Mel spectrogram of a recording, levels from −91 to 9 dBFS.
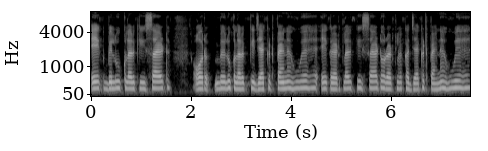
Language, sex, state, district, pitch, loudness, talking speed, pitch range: Hindi, female, Chhattisgarh, Bilaspur, 185 Hz, -30 LUFS, 195 wpm, 180-195 Hz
